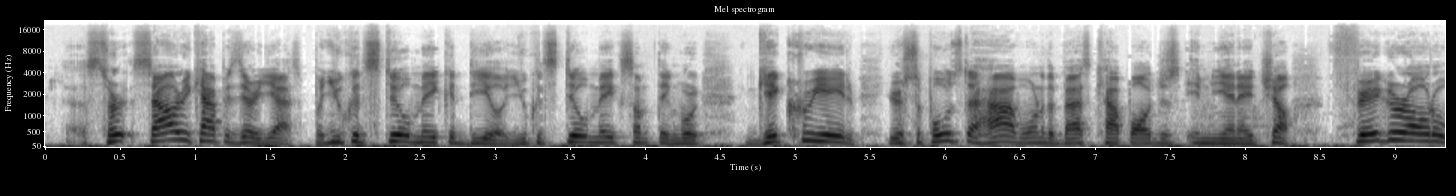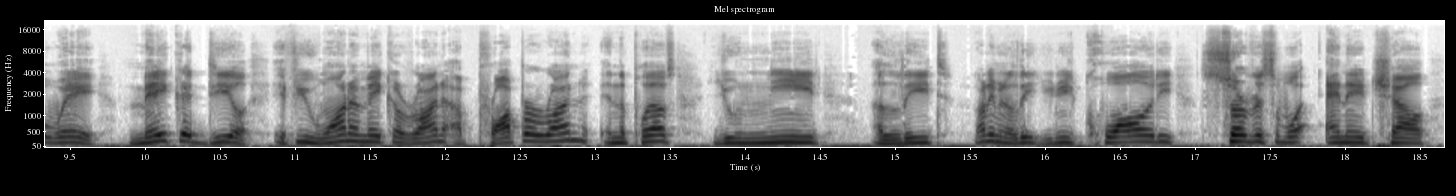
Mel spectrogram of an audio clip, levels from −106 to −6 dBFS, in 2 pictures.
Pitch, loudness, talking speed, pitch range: 170 Hz, -25 LUFS, 205 wpm, 150-195 Hz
